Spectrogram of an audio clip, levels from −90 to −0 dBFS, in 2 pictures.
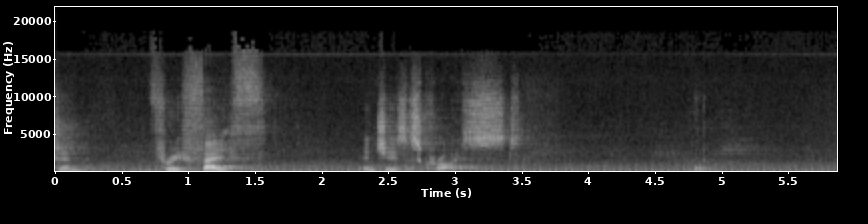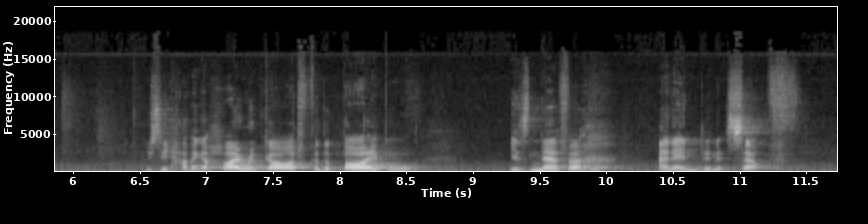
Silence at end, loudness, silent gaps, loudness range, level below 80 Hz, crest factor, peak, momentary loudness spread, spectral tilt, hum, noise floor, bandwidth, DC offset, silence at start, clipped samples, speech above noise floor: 0 s; -28 LUFS; none; 15 LU; -52 dBFS; 22 dB; -8 dBFS; 26 LU; -3 dB/octave; 50 Hz at -50 dBFS; -49 dBFS; 19 kHz; under 0.1%; 0 s; under 0.1%; 21 dB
